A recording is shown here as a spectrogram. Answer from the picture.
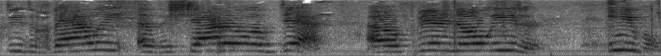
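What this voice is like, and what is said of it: Put-on Southern preacher accent. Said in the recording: “Where were you getting that accent from? ... But I had this weird like Southern accent.”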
